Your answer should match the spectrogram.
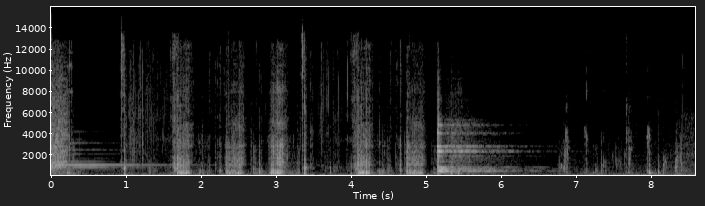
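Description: Crunching and chewing sounds of food being bitten and munched, a short crunch roughly every half second, with a held musical chord about five seconds in.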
